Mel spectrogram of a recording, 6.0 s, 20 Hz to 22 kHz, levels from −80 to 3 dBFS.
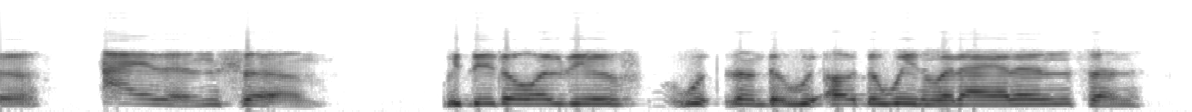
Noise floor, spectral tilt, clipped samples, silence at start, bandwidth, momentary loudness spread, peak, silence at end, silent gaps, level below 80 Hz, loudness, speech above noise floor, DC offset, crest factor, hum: -74 dBFS; -4 dB/octave; under 0.1%; 0 s; 6.8 kHz; 8 LU; -4 dBFS; 0.25 s; none; -68 dBFS; -22 LUFS; 53 dB; under 0.1%; 18 dB; none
